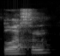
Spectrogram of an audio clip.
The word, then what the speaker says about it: Blessn: It's Blessn. It sounds like the word blessing if you were a Southerner in America.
